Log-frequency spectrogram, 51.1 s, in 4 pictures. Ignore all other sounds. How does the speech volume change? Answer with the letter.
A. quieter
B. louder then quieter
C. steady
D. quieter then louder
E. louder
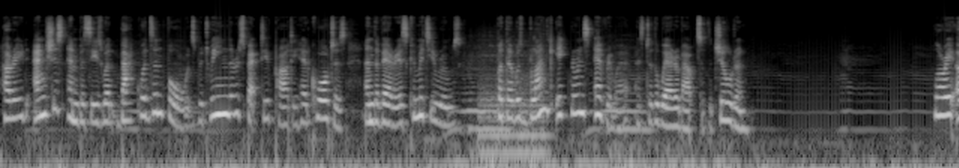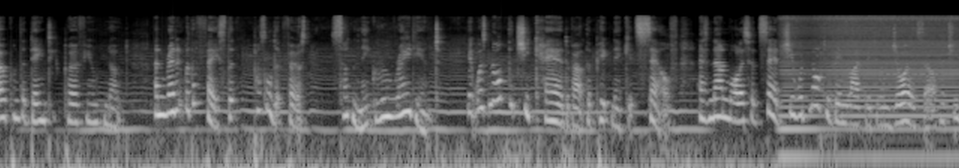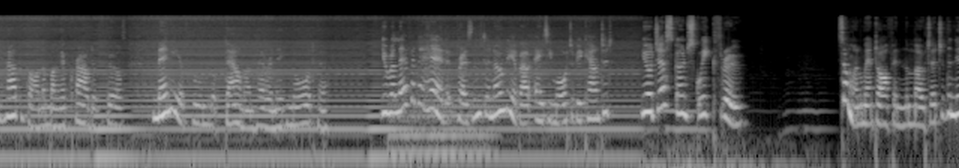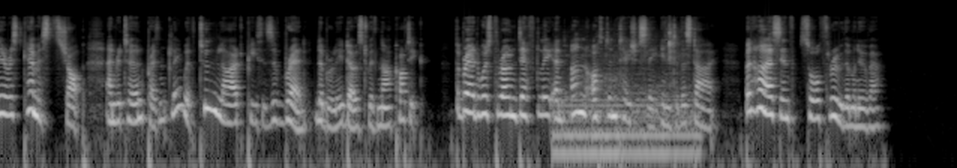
C.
